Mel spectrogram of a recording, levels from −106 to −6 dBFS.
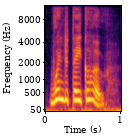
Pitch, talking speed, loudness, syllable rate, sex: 255 Hz, 235 wpm, -16 LUFS, 5.5 syllables/s, female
